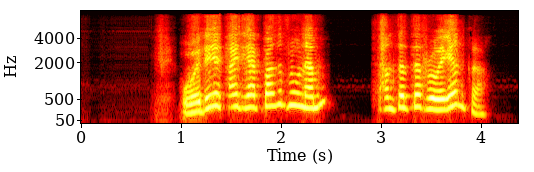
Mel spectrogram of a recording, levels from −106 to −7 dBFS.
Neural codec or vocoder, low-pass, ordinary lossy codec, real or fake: codec, 16 kHz in and 24 kHz out, 0.6 kbps, FocalCodec, streaming, 2048 codes; 7.2 kHz; AAC, 32 kbps; fake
